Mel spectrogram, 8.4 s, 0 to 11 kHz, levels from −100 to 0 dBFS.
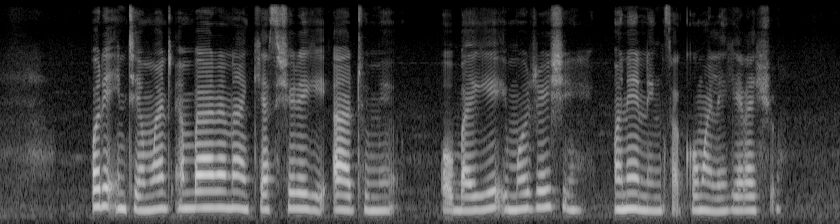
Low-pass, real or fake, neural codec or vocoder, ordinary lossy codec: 9.9 kHz; real; none; none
